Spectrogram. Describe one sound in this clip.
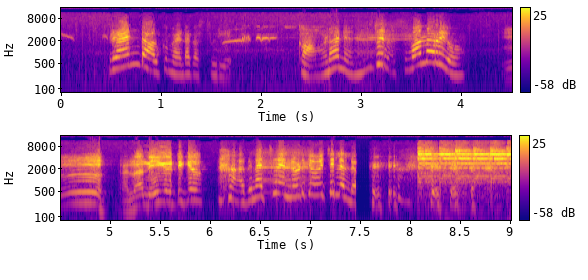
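A teenage boy speaks with animation, close by.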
